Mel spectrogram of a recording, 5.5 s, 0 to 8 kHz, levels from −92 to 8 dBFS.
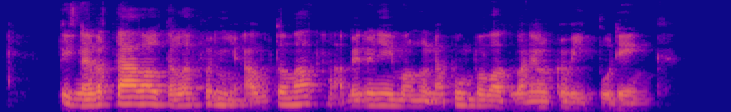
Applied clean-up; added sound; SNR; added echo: neural mask model Resemble Enhance denoiser.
